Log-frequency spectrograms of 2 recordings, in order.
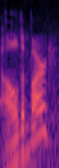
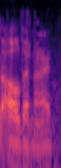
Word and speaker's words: Aldenard: region we call aorzia i don't think there's a bee in alden dynasty in aldebard i think it's a i think it's pronounced aldenard with no b i have never i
